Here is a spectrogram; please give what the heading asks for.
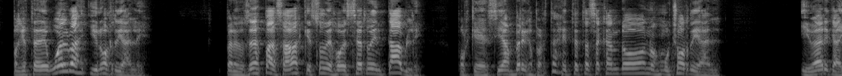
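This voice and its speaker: A fairly high, somewhat bright male voice with a Venezuelan Caribbean Spanish accent carries this casual history telling. He uses everyday slang, asks rhetorical questions, and dramatizes quotations.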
